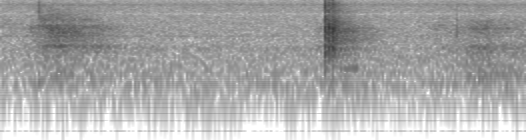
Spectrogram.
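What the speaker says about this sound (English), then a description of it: "Chronos is now controlling the shutter completely. It controls when it opens and when it closes." A camera shutter under remote bulb control clicks open with a faint snap, then a sharper, louder click about two seconds later as it closes, in a quiet room with no talking.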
